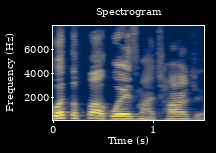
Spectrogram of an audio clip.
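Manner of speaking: put-on screaming in anger. Retelling finding the charger missing after a long shift, retelling an angry scream. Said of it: "I'm screaming".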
